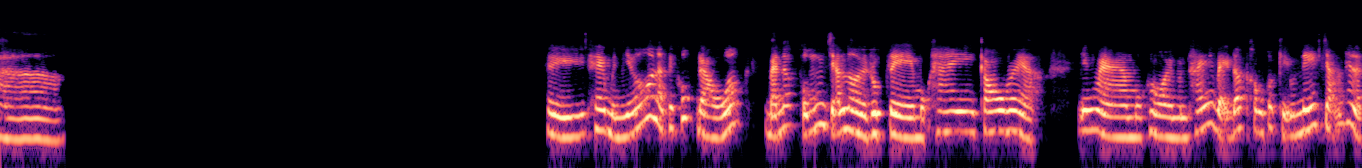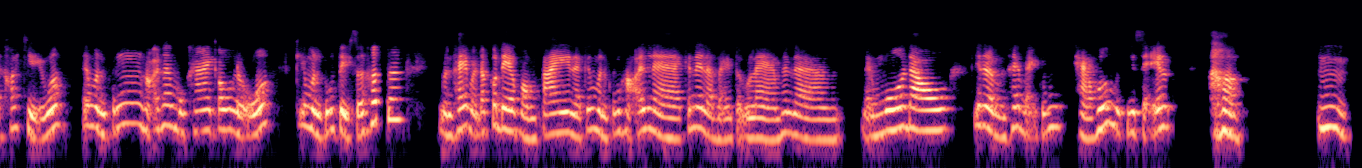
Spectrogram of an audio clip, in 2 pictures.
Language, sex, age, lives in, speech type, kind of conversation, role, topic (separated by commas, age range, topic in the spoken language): Vietnamese, female, 25-29, Vietnam, conversation, podcast, guest, Bạn thường bắt chuyện với người lạ bằng cách nào?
